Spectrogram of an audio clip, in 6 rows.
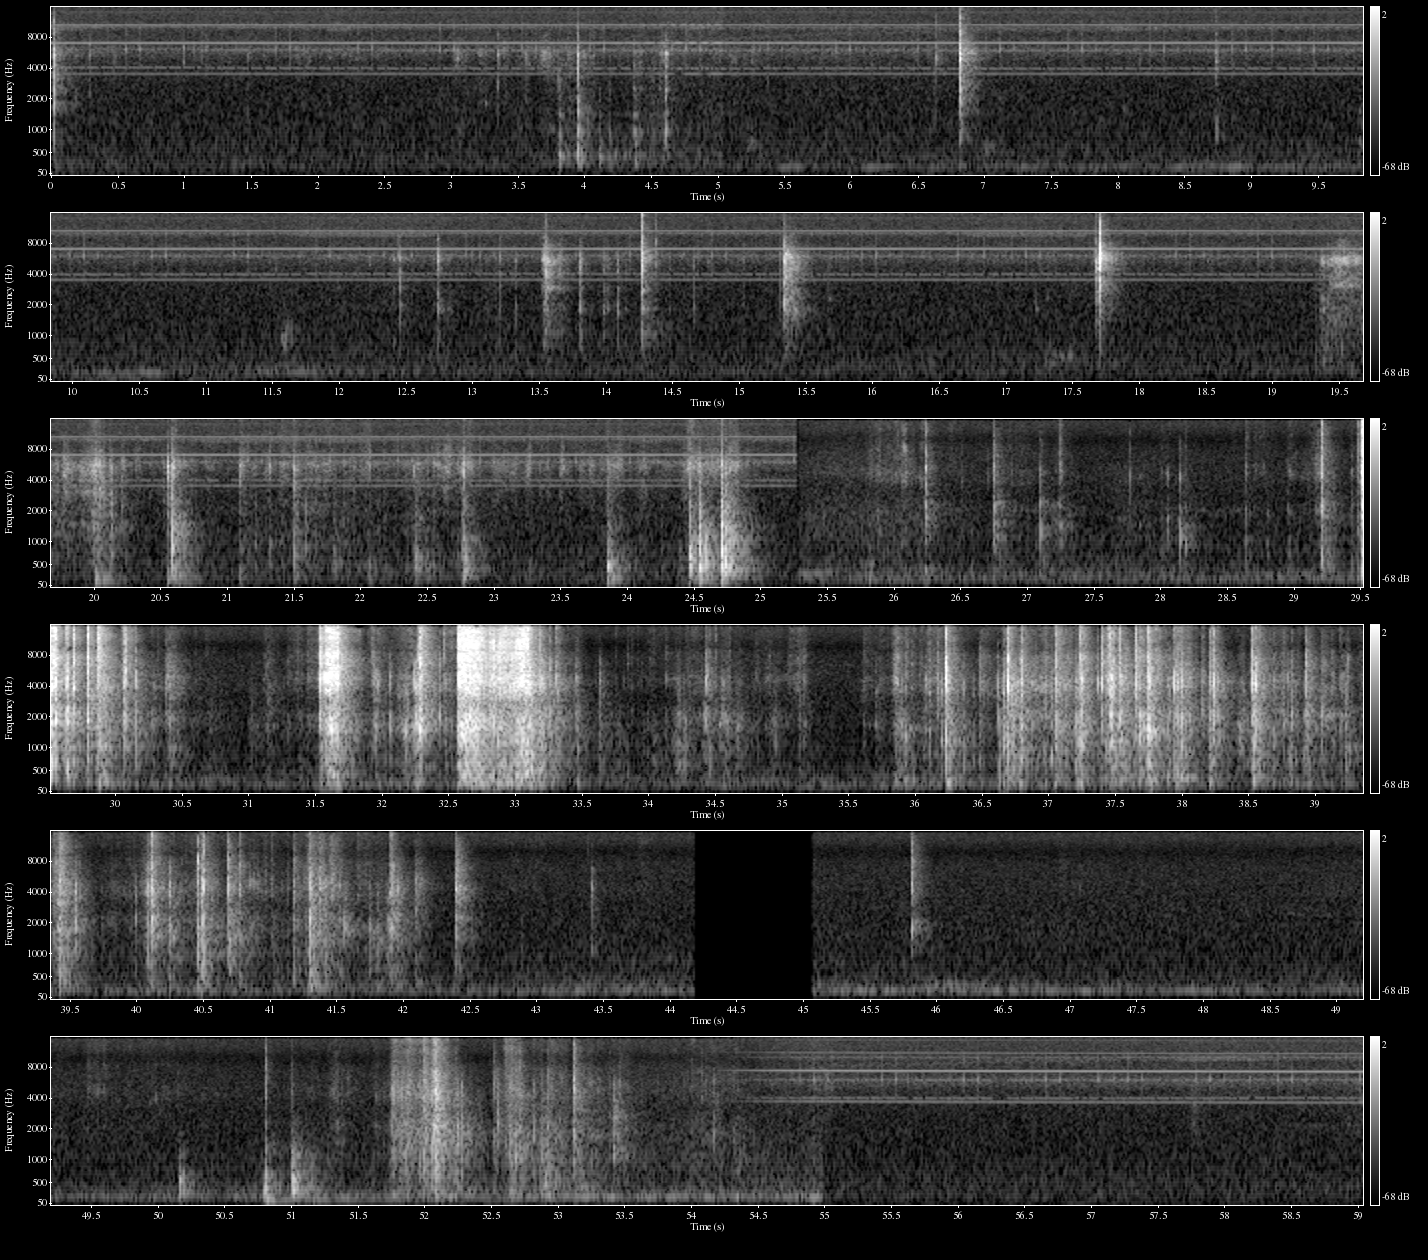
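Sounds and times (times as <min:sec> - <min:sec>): packaging wrap crinkling and tearing: 0:29.0 - 0:42.5, 0:51.7 - 0:53.5.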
